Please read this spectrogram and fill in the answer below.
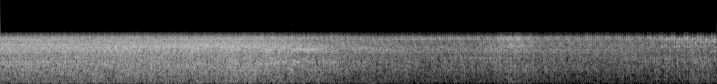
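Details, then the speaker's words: VW LT35 diesel at idle: steady idle carries a harsh metallic rattle ticking about four times a second over the diesel clatter; source unclear, owner mentions the belt. "I don't know if you can pick it up but you can hear it from me like rattle rattle rattle rattle"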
